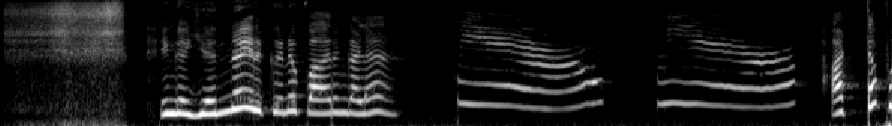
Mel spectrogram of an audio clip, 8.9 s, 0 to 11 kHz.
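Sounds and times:
speech: 1.6 - 4.0
kittens in a box meowing: 4.6 - 6.0, 6.6 - 8.0.

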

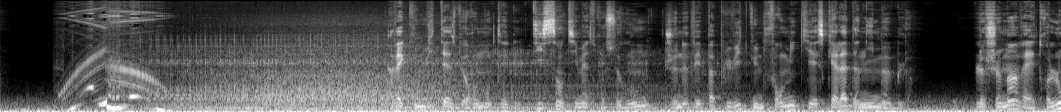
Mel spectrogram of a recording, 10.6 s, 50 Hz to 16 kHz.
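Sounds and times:
swooping warbling tones: 0.6 - 8.3
speech: 0.7 - 1.8, 4.0 - 9.2, 9.8 - 10.5.

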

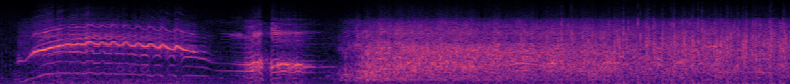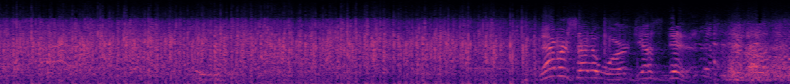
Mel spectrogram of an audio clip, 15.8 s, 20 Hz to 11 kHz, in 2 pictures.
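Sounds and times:
man imitating an English horse's whinny: 0.2 - 3.2
audience laughter: 3.4 - 11.1, 14.9 - 15.7
audience applause: 3.7 - 14.1.

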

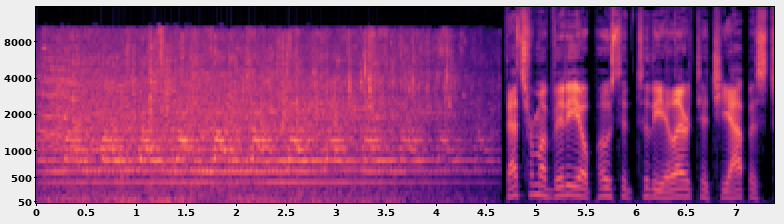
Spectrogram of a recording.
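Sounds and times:
rough outdoor rumble: 0.0 - 4.6
earthquake warning siren blaring: 0.0 - 4.7
speech: 4.8 - 7.3.

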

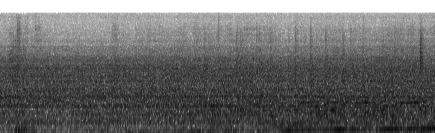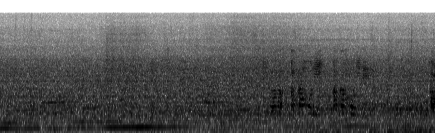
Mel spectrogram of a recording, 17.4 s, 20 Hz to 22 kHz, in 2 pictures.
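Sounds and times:
express train wheels rumbling inside the cabin: 0.1 - 17.3
single thump: 0.3 - 0.8.

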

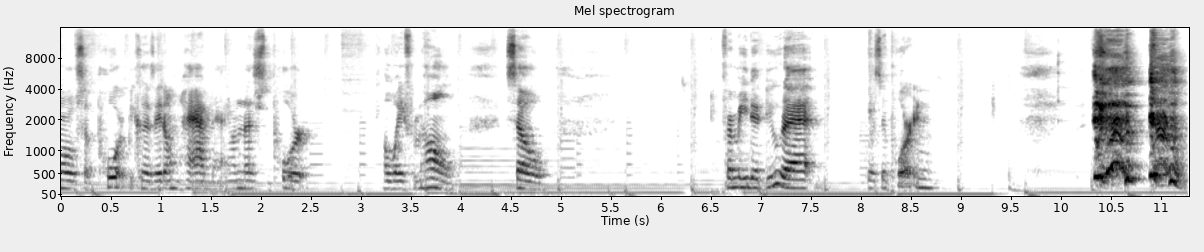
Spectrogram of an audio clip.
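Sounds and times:
speech: 0.0 - 5.1, 6.7 - 8.8
harsh coughs: 10.4 - 11.2.

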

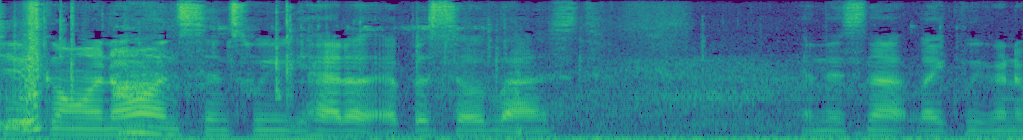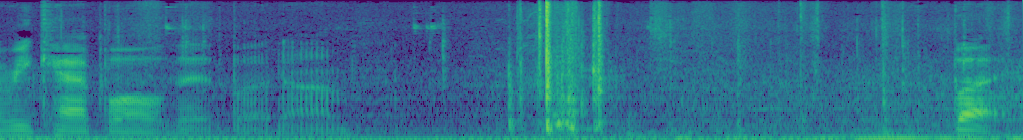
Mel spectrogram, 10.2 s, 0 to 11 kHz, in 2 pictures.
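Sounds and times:
car gear shifter rattling and clicking while driving: 0.0 - 2.5, 7.2 - 8.3
speech: 0.0 - 3.1, 4.0 - 7.0, 7.6 - 8.2, 9.9 - 10.2
car road and engine rumble: 0.0 - 10.2.

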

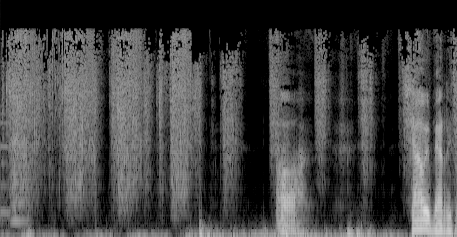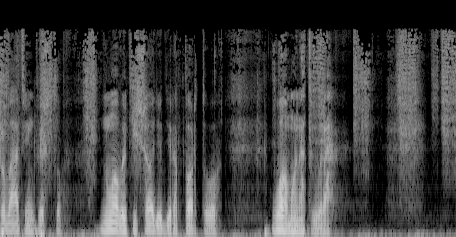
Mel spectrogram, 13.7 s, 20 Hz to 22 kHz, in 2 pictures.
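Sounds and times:
footsteps crunching and rustling through dry leaves: 0.0 - 3.5
speech: 4.1 - 4.6, 6.2 - 10.2, 10.9 - 11.9.

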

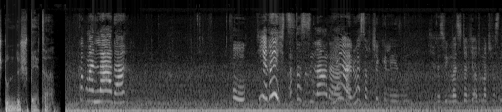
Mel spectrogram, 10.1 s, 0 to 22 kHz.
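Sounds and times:
speech: 0.1 - 1.1, 1.9 - 2.7, 4.6 - 10.0
car engine and road rumble inside a moving car: 0.5 - 10.0.

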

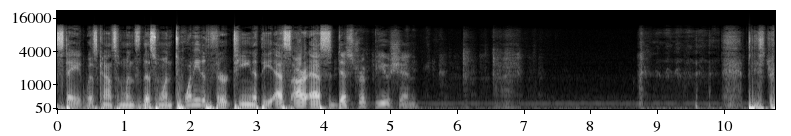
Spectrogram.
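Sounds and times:
speech: 0.0 - 5.5
dog panting excitedly: 4.0 - 7.4
dog snuffling: 4.5 - 7.4.

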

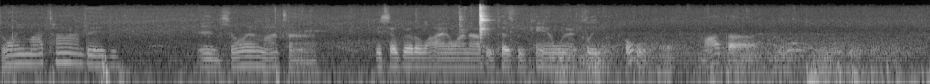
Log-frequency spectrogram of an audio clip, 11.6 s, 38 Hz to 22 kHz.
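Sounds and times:
speech: 0.0 - 1.7, 2.5 - 4.1, 4.7 - 10.2
constant wash of rain: 0.0 - 11.6
thunder rumbling during a rainstorm: 4.7 - 11.6.

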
